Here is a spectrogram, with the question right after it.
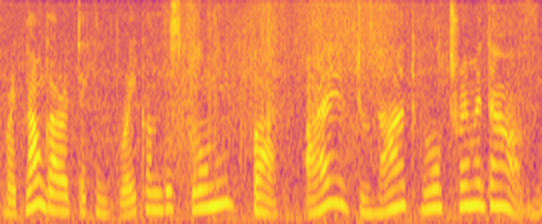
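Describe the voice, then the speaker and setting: Soft-spoken and somewhat breathy, a woman talks at a fairly slow pace in a fairly high pitch, with a dark, mellow tone and lively intonation. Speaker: gardening vlogger. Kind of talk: casual garden tour vlog. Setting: outdoors in front garden.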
